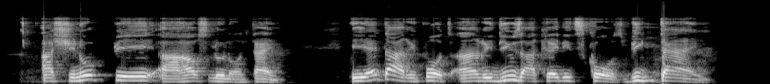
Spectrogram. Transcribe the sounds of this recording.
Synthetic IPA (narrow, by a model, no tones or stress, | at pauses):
aʃinopeahaʊslõnɔ̃ntãɪ̃m | hiɛ̃ntaaɹipɔtãnɹidjus̬akɹɛditskɔzbiɡ̚tãɪ̃m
